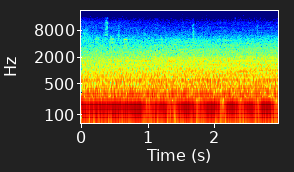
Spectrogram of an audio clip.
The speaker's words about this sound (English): Then you'll hear the engine slowly start to wind up, that turbine sound.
